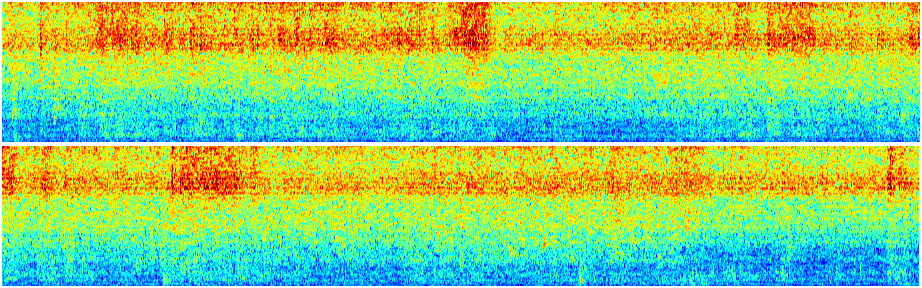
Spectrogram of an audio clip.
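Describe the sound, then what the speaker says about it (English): Stovetop pressure cooker hissing steam in a home kitchen during biscuit making, a continuous bright rushing hiss with faint clinks and knocks, steady and nearby, no talking. "Pressure cooker's screaming at me"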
